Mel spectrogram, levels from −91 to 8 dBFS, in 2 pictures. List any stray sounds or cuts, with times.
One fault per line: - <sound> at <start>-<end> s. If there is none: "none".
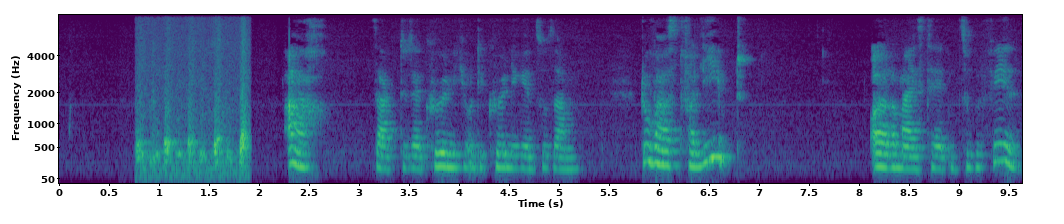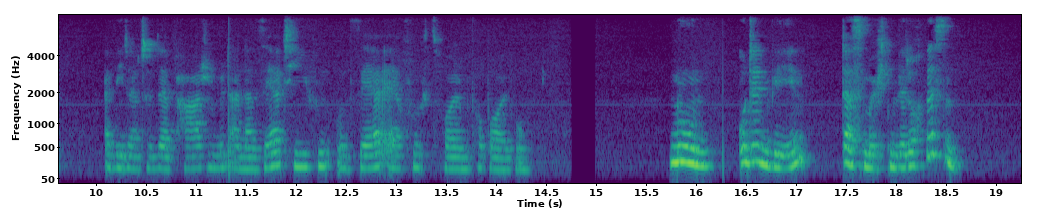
- whoosh at 0.8-1.9 s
